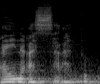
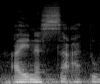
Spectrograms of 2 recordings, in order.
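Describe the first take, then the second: First: The article's vowel is pronounced separately. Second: The words link without the article's vowel. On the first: The speaker calls it wrong. "bukan aina as-sa'atu" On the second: The speaker calls it right. "Aina sa'atu bukan"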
